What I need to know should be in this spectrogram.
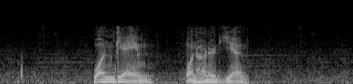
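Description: An arcade machine plays two short electronic jingles.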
